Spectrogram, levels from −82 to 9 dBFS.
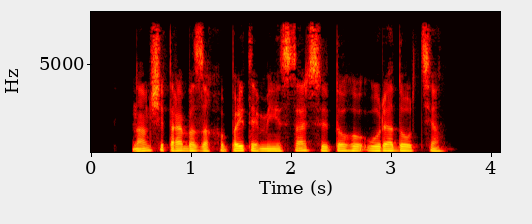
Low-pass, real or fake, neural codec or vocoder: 7.2 kHz; fake; codec, 24 kHz, 0.9 kbps, WavTokenizer, medium speech release version 1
